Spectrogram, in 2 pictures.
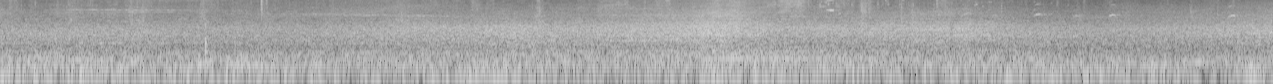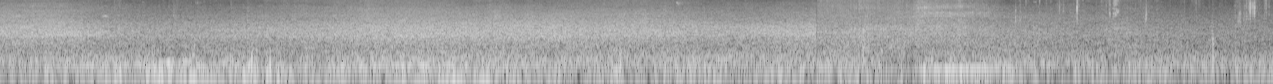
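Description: City street traffic noise with passing cars, and a large block of ice scraping over stone paving tiles as it is pushed along.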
